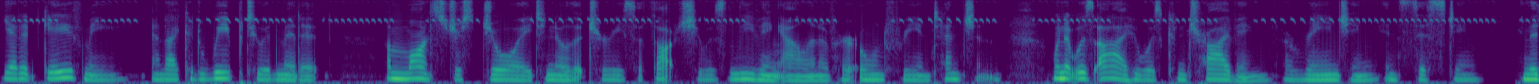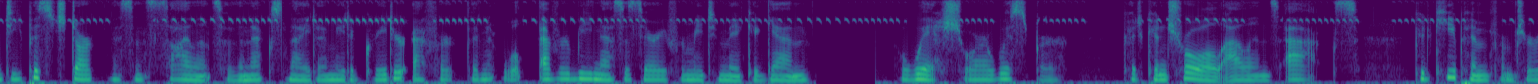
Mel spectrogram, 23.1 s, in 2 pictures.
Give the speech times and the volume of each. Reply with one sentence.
You can hear the speech from 0.0 to 23.0 s, at a steady volume.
